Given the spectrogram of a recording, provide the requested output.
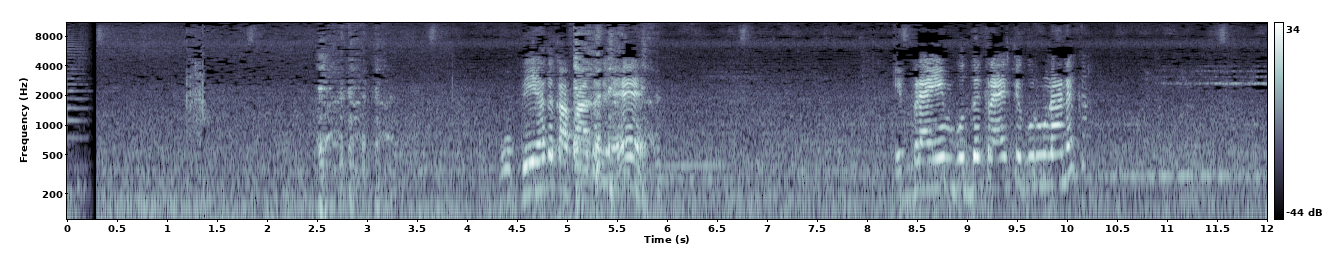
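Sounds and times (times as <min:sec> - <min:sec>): faint constant hum: 0:00.0 - 0:10.8.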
